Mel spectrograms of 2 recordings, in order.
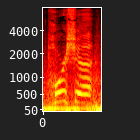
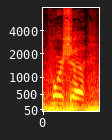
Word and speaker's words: Porsche: And then the Porsche Taycan Turbo, yes, it is pronounced Taycan, not Taken, even though that's how it's spelled.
